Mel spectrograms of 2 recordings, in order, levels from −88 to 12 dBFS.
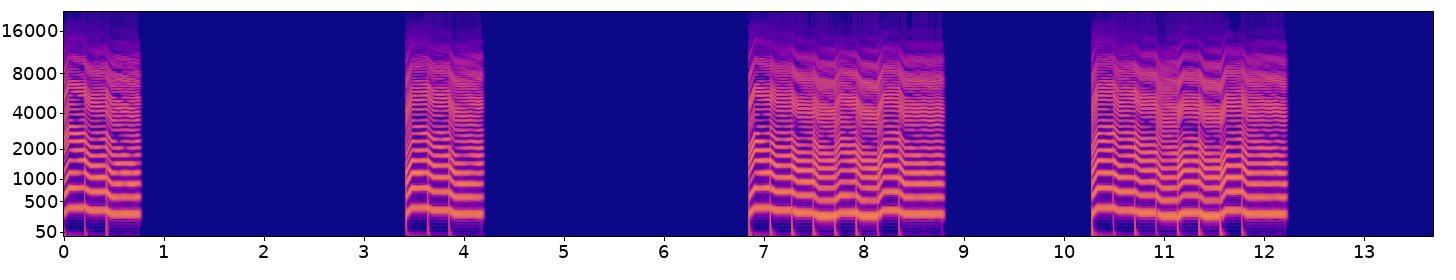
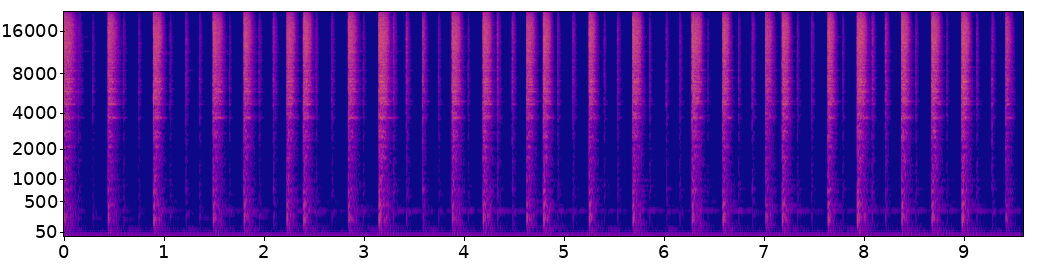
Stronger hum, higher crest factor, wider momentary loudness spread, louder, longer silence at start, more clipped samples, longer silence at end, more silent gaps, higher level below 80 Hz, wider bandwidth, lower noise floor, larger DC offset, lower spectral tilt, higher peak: neither; second, 18 dB vs 24 dB; about the same, 7 LU vs 6 LU; first, -17 LUFS vs -26 LUFS; about the same, 0 s vs 0 s; neither; first, 1.45 s vs 0.1 s; first, 0.79-0.83 s, 8.86-8.90 s vs none; first, -54 dBFS vs -72 dBFS; about the same, over 20 kHz vs over 20 kHz; first, under -90 dBFS vs -52 dBFS; neither; first, -0.5 dB/octave vs 2 dB/octave; first, -2 dBFS vs -6 dBFS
